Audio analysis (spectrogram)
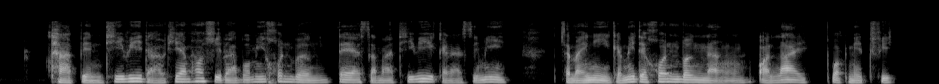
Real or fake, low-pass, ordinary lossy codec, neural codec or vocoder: fake; none; none; codec, 16 kHz, 4 kbps, FreqCodec, larger model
